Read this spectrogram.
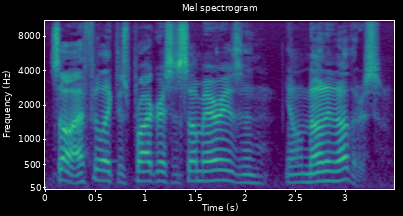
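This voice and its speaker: A man's voice: sits high, a little fast, fairly bright tone, clear, resonant tone. An actor playing a bewildered, hot-tempered male therapy patient in a video game cutscene. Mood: puzzled.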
